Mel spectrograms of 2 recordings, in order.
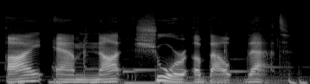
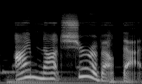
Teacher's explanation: Peak on sure, fall on that. Notice I'm not sure flows with no break. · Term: blend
